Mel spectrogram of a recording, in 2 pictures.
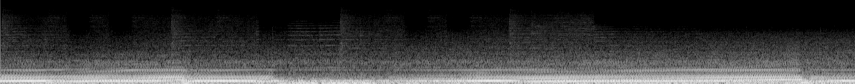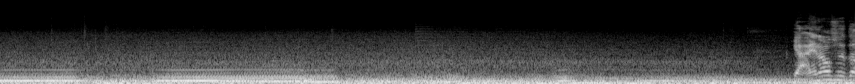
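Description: Wind and road noise rush past the car.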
